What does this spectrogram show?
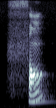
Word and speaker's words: faon: Et plus rarement, A plus O plus N ou A plus E plus N, comme dans le Fan ou la ville de Caen. Fan, Caen.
